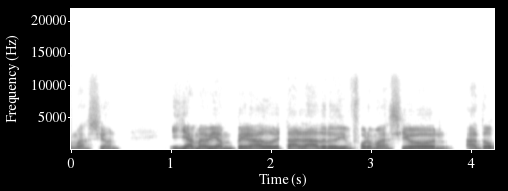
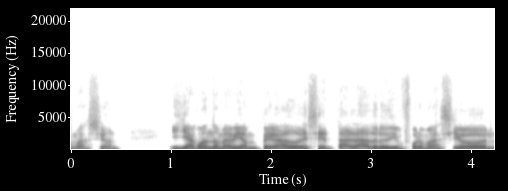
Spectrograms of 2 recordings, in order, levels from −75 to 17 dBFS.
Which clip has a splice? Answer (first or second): first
